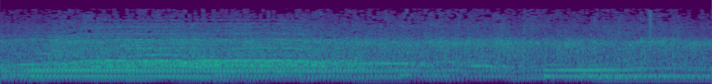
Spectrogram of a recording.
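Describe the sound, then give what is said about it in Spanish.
A large audience lets out a sustained, loud collective victory cry and whoops, many voices roaring together in a dense, echoing wall of cheering that holds steady for several seconds. “Hay alguien que lo puede, hay, que, hay alguien que puede dar un grito de victoria.”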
